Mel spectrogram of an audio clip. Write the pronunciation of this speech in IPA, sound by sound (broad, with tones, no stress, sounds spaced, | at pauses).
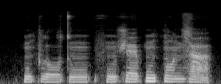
k͡p ũ˧ k l oː˧ t ũ˧ | f ũ˧ ʃ ɛ˦ p ũ˦ k͡p ɔ̃˦ n z a˦˨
